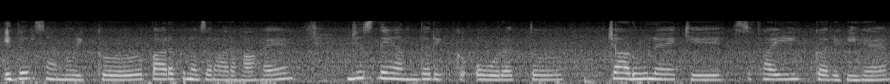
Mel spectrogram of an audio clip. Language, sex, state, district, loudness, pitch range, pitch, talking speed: Punjabi, female, Punjab, Kapurthala, -19 LUFS, 215-250 Hz, 230 Hz, 135 wpm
